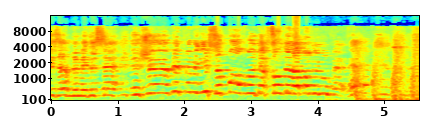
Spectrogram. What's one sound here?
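A man sings with animation on a stage.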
